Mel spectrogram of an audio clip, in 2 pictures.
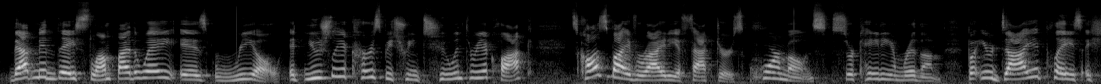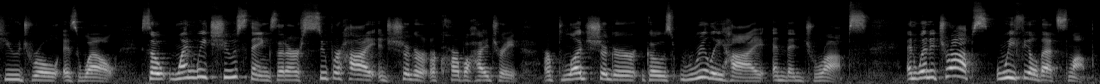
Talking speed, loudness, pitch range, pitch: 175 wpm, -25 LUFS, 205-285 Hz, 245 Hz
